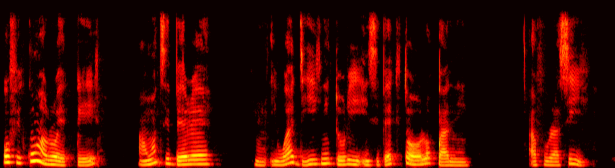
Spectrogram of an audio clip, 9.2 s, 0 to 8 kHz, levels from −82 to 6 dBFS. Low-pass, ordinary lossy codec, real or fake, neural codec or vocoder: 7.2 kHz; none; real; none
